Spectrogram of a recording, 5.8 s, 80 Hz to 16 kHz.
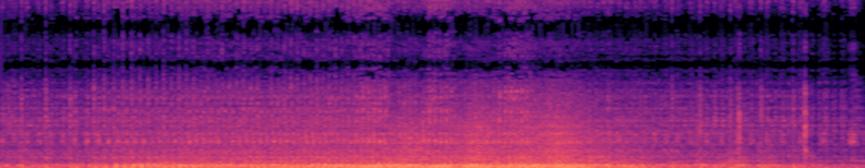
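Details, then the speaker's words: Zip 125 scooter with a hard-start complaint: once running, its single-cylinder idle hunts up and down and fades as if about to die; the cause is an intake vacuum leak, suspected at the fiber gasket. "So mga bossing no umandar na siya no. Ang problema lang sa kanya taas baba ang menor tsaka ano papatay-patay hard start."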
